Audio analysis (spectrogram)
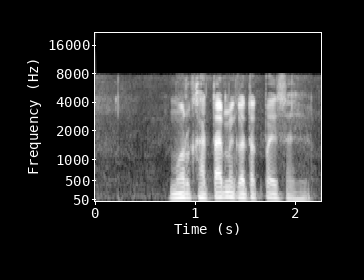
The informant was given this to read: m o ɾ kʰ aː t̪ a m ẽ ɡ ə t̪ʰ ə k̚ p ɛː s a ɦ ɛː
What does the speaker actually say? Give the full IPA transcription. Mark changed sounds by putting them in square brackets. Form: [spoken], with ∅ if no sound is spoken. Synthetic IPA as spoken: m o ɾ kʰ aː t̪ a m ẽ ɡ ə [t̪] ə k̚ p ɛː s a ɦ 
